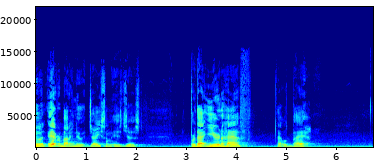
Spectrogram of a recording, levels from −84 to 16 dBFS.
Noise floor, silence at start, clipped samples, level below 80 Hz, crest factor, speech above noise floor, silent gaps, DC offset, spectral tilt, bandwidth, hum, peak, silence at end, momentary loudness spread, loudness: -51 dBFS; 0 s; under 0.1%; -52 dBFS; 20 dB; 27 dB; none; under 0.1%; -6 dB/octave; 15 kHz; none; -6 dBFS; 0.05 s; 16 LU; -24 LUFS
